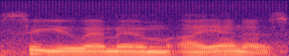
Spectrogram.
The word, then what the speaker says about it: Cummins: I am C-U-M-M-I-N-S, Cummins.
